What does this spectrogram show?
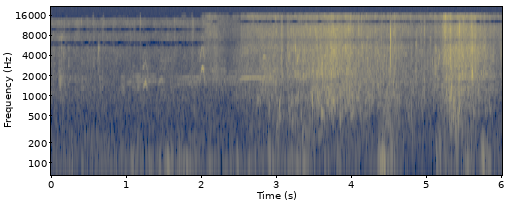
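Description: Birds calling faintly among outdoor background noise, with a few short, thin whistled calls in the first half.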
